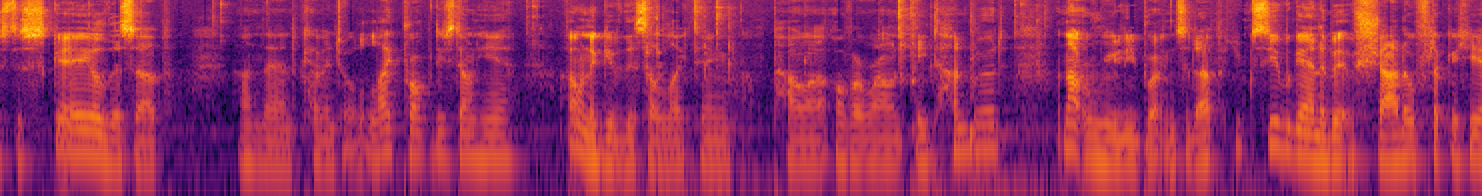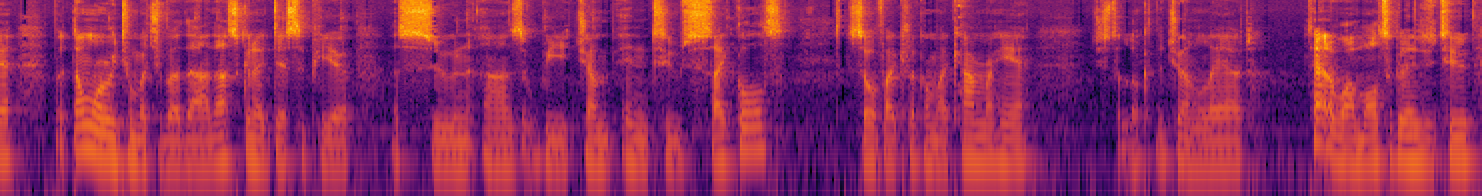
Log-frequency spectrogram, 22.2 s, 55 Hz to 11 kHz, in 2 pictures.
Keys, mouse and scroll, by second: 3.2 click, 3.8-5.3 drag, 5.3 0, 7.5 click, 7.7 middle click, 8.3 scroll up 2, 10.8-12.0 middle drag, 12.0-12.3 scroll up 2, 12.3-14.3 shift+middle drag, 14.3 scroll down 2, 14.5-18.1 middle drag, 18.1 click, 18.6-19.5 scroll up 4, 19.6 scroll down 1, 19.8-20.4 scroll up 2, 20.6 scroll down 1, 22.1 click.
